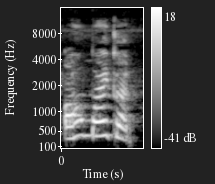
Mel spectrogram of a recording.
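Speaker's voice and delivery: high-pitched mock shock, hand to chest; a mother's outraged, disbelieving cry; shocked disbelief. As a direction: squeal it up high as if you can't believe it. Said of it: "I'm like".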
